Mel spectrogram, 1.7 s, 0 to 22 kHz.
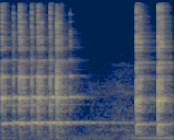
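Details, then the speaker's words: Triumph Tiger 800 spoked wheel running out of true, spokes tapped with spoke wrench: quick taps ringing at one pitch, then two dull taps dying fast; loose dead spokes, to be tightened half a turn to pull the rim. "okay that one right there you can hear it pretty dead that one's better that's real good that one's dead too another dead one two dead ones there so I've got some dead spokes on the other side here"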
